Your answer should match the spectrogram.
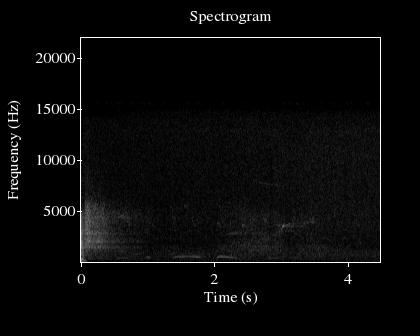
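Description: A pigeon cooing faintly, a few short arched notes in the middle, over quiet outdoor ambience with a steady faint low hum.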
